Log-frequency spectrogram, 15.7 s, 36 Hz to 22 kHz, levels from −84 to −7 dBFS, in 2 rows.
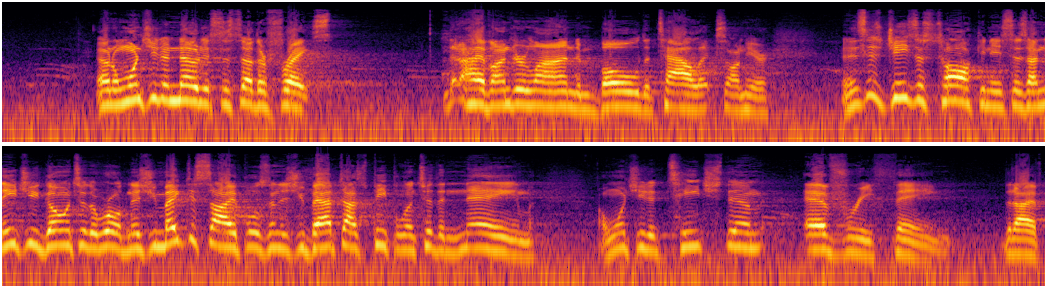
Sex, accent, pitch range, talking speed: male, American, 145-215 Hz, 215 wpm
